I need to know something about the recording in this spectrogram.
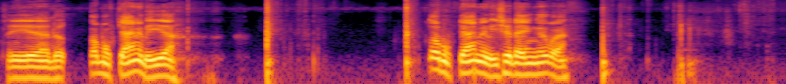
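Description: A knife chops into a large fruit with dull thuds.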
